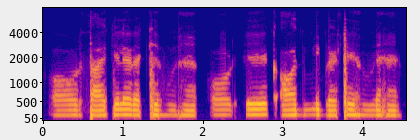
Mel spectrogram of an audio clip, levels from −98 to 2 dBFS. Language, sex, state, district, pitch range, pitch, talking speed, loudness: Hindi, male, Bihar, Kishanganj, 130-140 Hz, 135 Hz, 145 wpm, -17 LUFS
